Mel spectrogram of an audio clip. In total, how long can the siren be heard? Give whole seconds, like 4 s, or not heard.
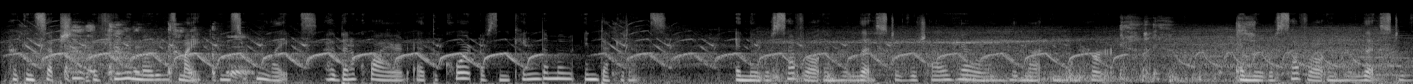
14 s.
